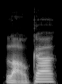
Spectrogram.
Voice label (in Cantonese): "撈家" Yue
